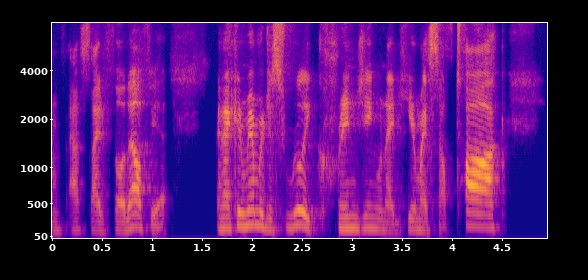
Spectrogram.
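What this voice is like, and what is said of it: Philadelphia accent. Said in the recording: “I have a Philly accent.”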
